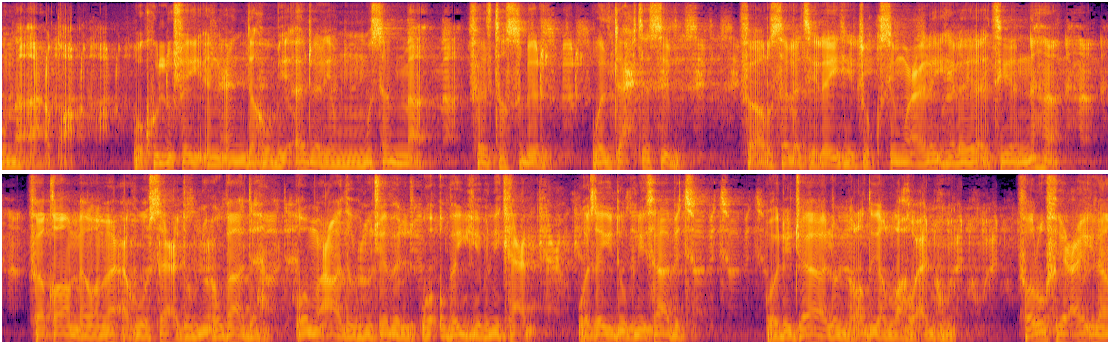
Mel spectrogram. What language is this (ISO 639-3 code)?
ara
